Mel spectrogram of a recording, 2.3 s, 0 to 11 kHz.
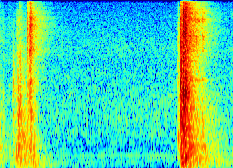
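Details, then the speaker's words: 1969 Dodge Coronet 500 sedan, front raised: a light latch then a deep dull thump as the door shuts, shown in the panel gap; door no longer aligned with its striker because the front of the car sags. "Hear that? That deep thump. That means the door isn't aligned anymore. It's not aligned with its striker, which means the front of the car."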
